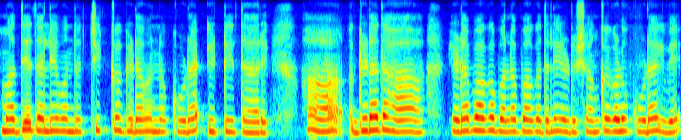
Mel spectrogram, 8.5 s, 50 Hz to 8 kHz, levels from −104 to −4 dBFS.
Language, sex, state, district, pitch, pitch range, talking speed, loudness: Kannada, female, Karnataka, Mysore, 250 Hz, 245-260 Hz, 100 wpm, -25 LUFS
